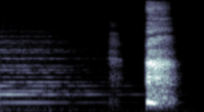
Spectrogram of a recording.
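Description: Soft background music fades out, then a person gives one short, breathy sigh about a second and a half in.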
